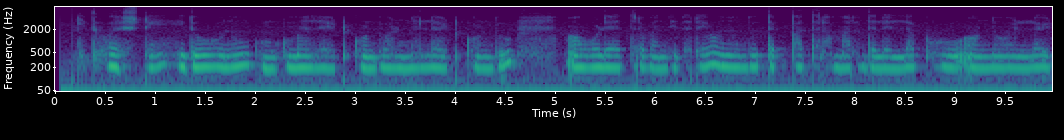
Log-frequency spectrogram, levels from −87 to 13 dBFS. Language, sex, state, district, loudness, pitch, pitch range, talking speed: Kannada, female, Karnataka, Dharwad, -35 LUFS, 200 Hz, 195-205 Hz, 115 wpm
